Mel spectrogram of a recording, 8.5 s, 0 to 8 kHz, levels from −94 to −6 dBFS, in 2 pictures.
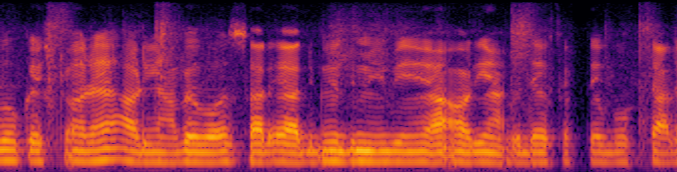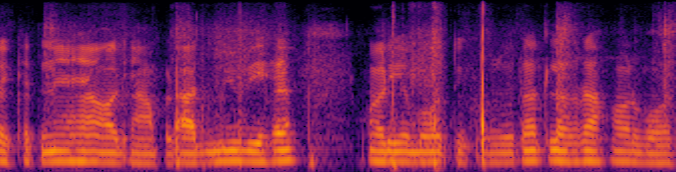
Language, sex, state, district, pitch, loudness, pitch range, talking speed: Hindi, male, Bihar, Araria, 125 Hz, -29 LUFS, 120-130 Hz, 255 wpm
